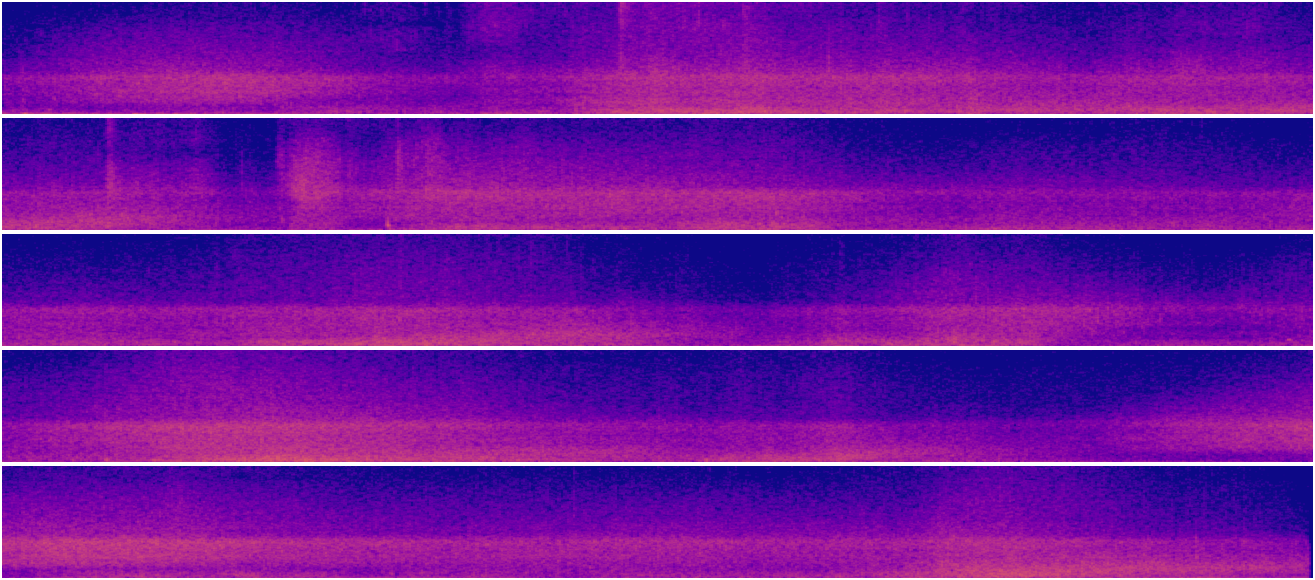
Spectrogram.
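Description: Small waves breaking and washing up a shingle beach, swelling and fading every few seconds.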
